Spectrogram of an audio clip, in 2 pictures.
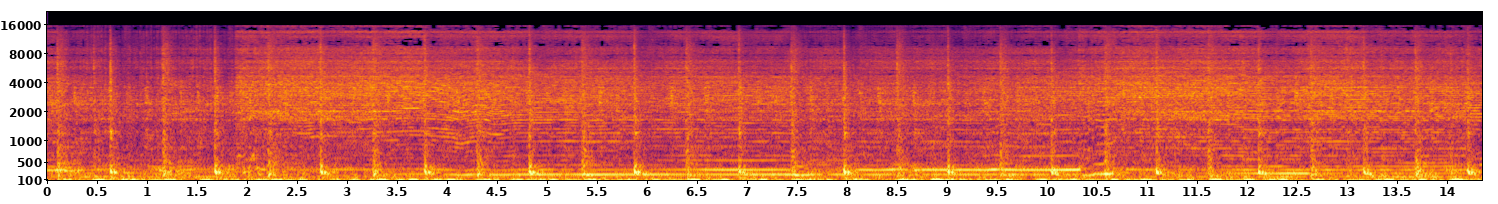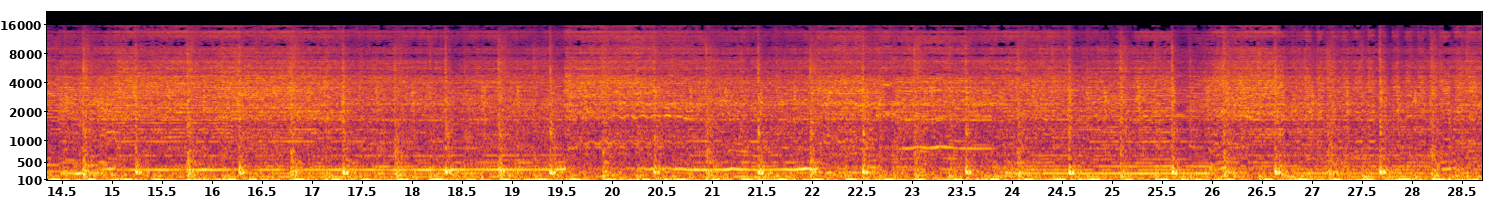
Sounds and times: Music: 0:00.0 - 0:28.7.

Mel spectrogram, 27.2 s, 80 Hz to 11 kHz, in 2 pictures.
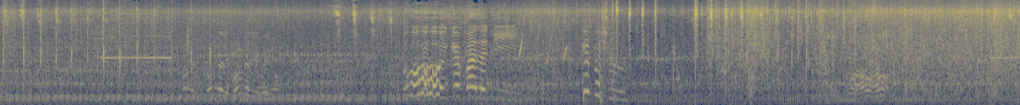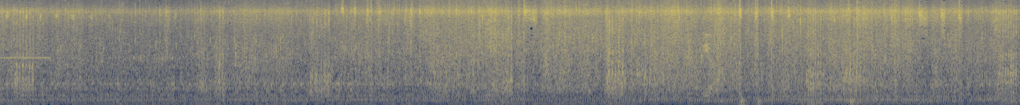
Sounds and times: Speech: 0:11.2 - 0:11.9
Horse: 0:13.2 - 0:14.9, 0:17.6 - 0:27.2.

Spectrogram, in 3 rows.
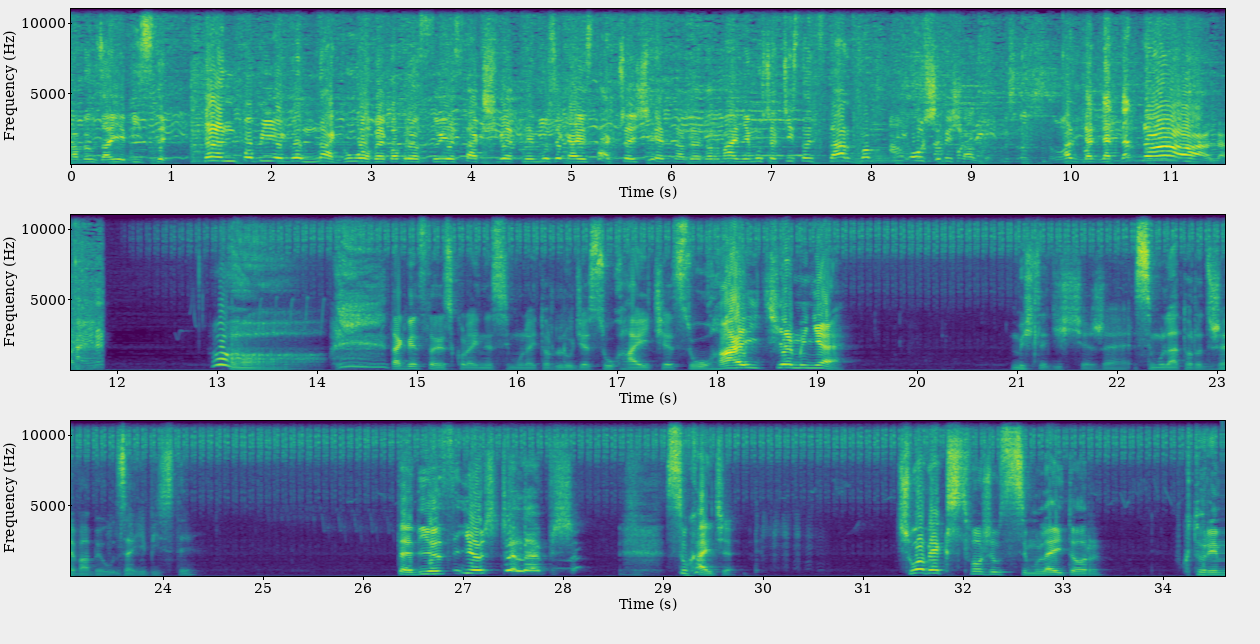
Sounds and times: Music: 0:00.0 - 0:11.9
Speech: 0:00.0 - 0:11.9, 0:13.0 - 0:19.4, 0:21.0 - 0:24.4, 0:26.4 - 0:28.2, 0:29.1 - 0:29.8, 0:31.4 - 0:33.4, 0:34.3 - 0:34.6.

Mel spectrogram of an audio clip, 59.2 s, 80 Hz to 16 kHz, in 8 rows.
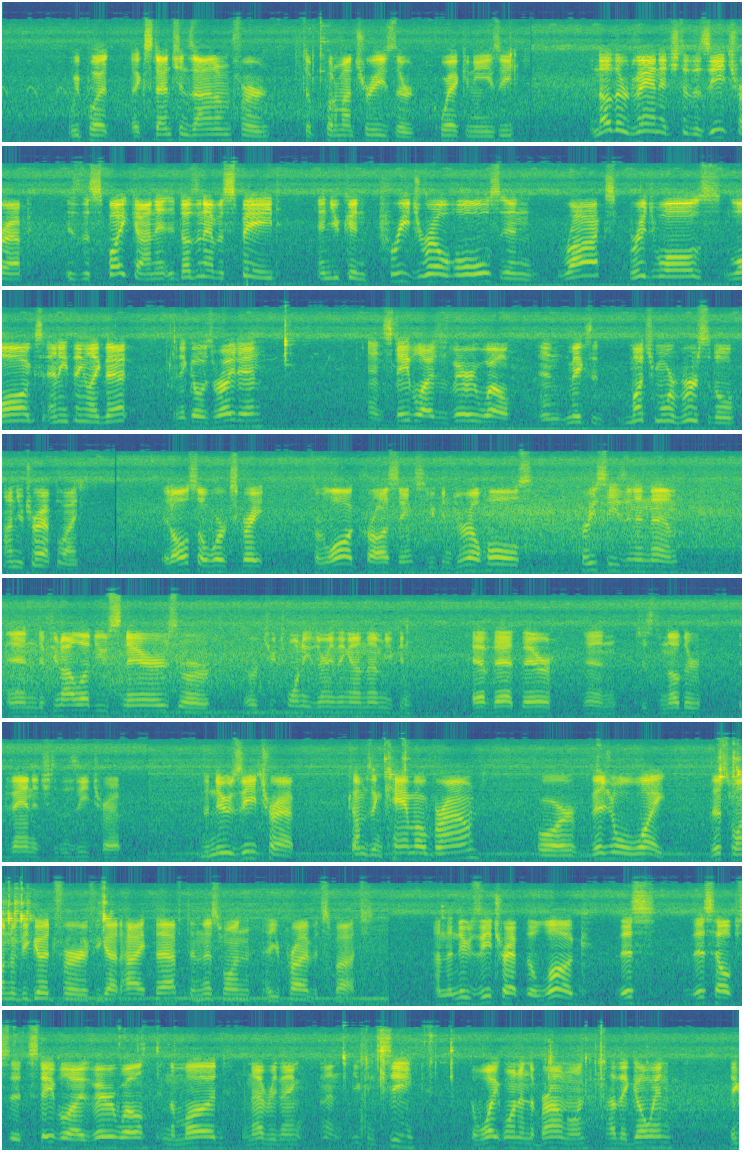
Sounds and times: Speech: 0:00.7 - 0:05.2, 0:05.9 - 0:17.4, 0:18.5 - 0:23.0, 0:23.8 - 0:29.0, 0:29.6 - 0:33.7, 0:34.3 - 0:38.2, 0:39.0 - 0:39.9, 0:40.5 - 0:41.8, 0:42.4 - 0:58.5.

